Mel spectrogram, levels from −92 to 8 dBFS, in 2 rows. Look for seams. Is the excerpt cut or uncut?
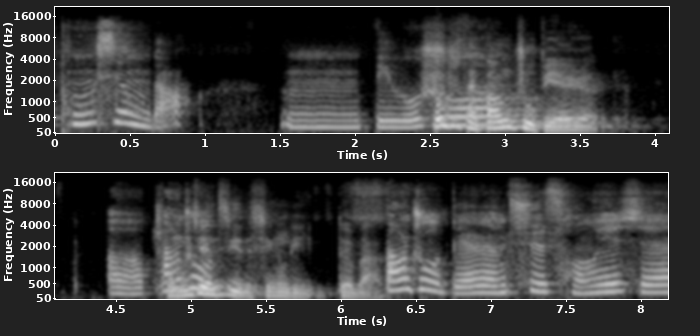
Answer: uncut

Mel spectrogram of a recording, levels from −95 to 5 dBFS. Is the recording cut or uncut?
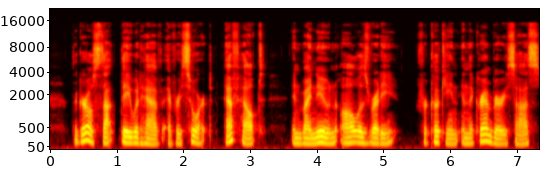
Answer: uncut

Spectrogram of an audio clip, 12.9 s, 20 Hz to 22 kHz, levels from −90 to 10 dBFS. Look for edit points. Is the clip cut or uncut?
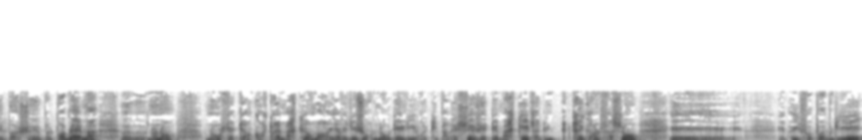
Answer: cut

